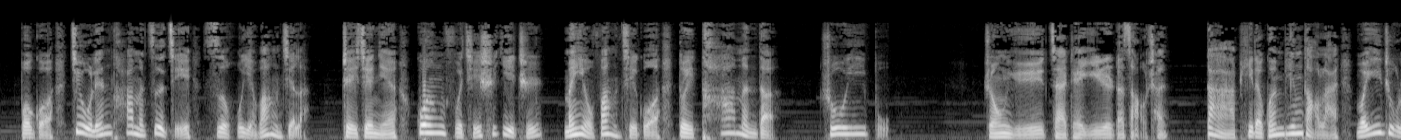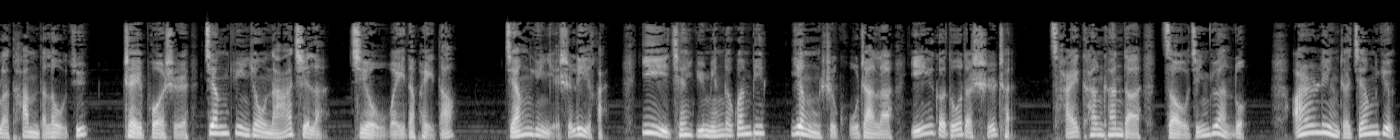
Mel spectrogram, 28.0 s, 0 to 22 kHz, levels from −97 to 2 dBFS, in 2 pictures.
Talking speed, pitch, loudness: 235 characters per minute, 125 Hz, -18 LUFS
